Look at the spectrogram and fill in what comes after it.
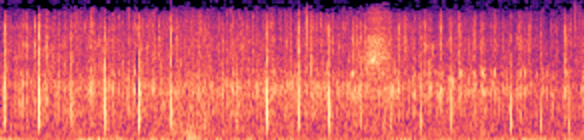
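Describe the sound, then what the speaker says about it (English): Applause at a U.S. Army V Corps change of command ceremony in Poznan, Poland, with a sparse, moderately distant audience clapping in a fairly steady scattered rhythm throughout. "Let's give John and Buffy one more round of applause,"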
